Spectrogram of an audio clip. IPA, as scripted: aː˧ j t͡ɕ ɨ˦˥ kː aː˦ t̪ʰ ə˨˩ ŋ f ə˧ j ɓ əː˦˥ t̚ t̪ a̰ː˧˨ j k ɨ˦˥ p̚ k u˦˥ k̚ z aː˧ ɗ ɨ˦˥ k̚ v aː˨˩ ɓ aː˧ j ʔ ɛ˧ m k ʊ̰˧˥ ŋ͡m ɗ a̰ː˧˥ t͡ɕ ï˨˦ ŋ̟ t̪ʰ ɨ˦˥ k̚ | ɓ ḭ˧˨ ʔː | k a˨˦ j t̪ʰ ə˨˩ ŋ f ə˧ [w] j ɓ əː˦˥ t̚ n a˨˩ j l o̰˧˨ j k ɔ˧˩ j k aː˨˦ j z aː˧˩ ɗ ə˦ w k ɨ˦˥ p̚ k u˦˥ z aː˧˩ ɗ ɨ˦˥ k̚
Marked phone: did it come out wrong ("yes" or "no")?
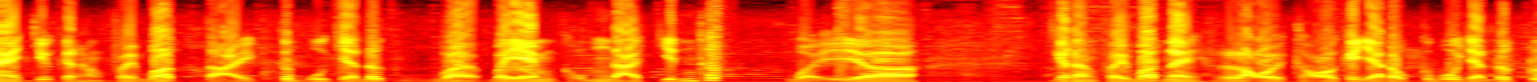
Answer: yes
